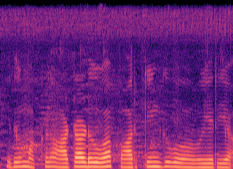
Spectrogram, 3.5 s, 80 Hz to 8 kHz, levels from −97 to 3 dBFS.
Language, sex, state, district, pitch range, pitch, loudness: Kannada, female, Karnataka, Bangalore, 190-215 Hz, 205 Hz, -18 LUFS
